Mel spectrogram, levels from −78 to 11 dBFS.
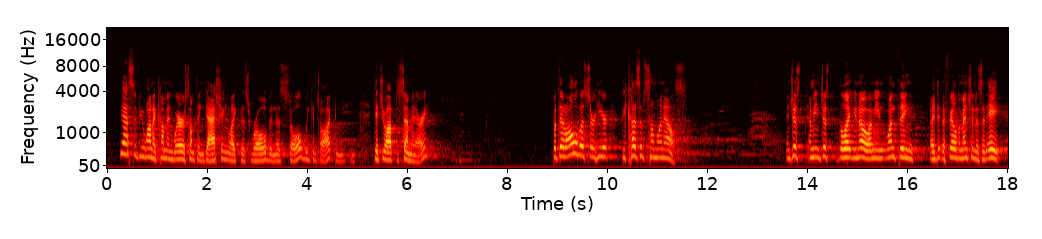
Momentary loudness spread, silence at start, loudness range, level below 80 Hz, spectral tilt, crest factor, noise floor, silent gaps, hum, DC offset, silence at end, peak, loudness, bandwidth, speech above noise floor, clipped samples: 13 LU; 0.25 s; 9 LU; -80 dBFS; -6 dB/octave; 20 dB; -68 dBFS; none; none; under 0.1%; 0 s; -6 dBFS; -26 LUFS; 15 kHz; 42 dB; under 0.1%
